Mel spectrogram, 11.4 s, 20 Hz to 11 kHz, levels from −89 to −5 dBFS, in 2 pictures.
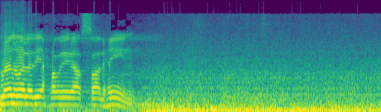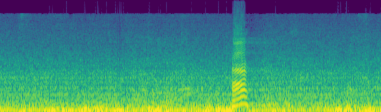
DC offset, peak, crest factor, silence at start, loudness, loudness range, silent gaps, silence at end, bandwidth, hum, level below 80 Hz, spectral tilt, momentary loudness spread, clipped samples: under 0.1%; 0 dBFS; 8 dB; 0 s; -12 LUFS; 2 LU; none; 0 s; 7.8 kHz; none; -12 dBFS; -7.5 dB/octave; 7 LU; 2%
